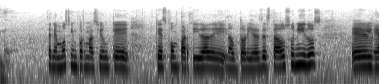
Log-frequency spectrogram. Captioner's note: speaking spanish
